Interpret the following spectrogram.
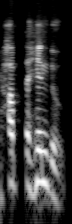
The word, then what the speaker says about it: Hapta Hindu: uh they couldn't pronounce the Persians can't pronounce S, so they don't say uh Sapta Sindhu, they say Hapta Hindu.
